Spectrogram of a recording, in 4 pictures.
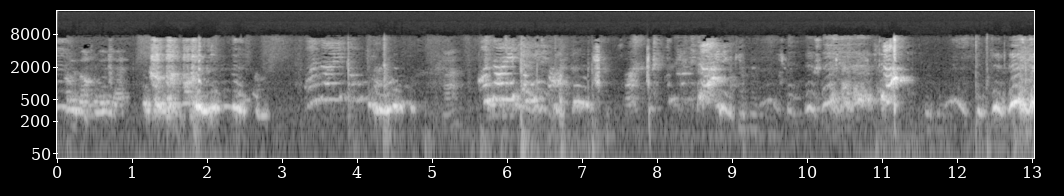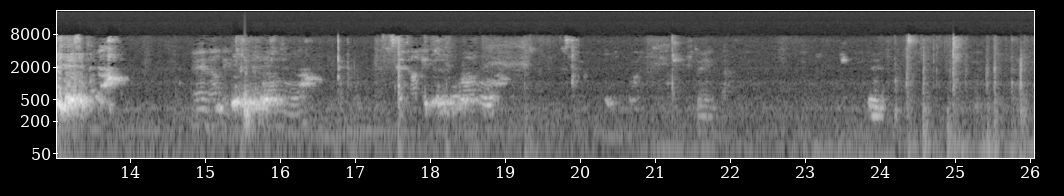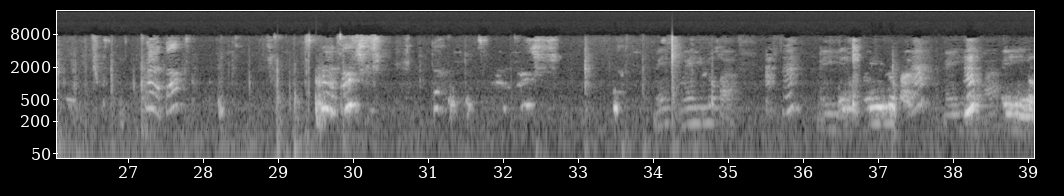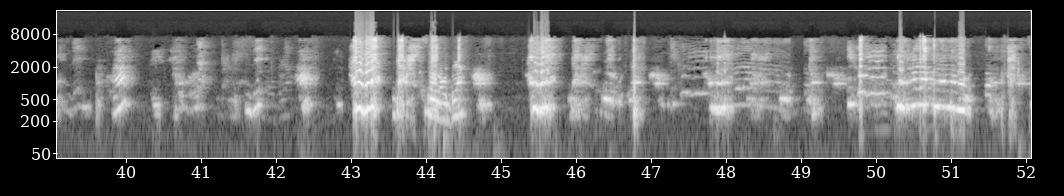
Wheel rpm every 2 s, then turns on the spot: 0, 0, 0, 0, 0, 0, 0, 0, 0, 0, 0, 0, 0, 0, 0, 0, 0, 0, 0, 0, 0, 0, 0, 0, 0, 0.
none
